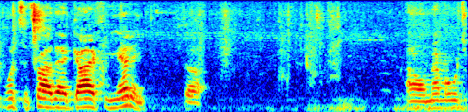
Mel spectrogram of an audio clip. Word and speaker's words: Fieri: He wants to try that Guy Fieri stuff. I don't remember which one it is, but he won't know. I honestly thought his name was Guy Fieri, but I've heard other people pronounce it Fieri.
